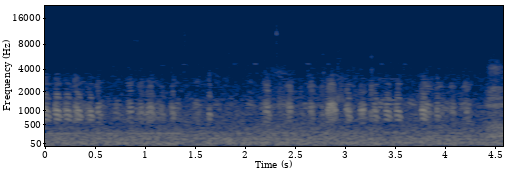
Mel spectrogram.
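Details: Greylag geese giving rapid series of nasal, cackling honks, several birds overlapping in bursts, over steady low rumble of wind or distant traffic; recorded 10 March 2021 alongside mallards and a mute swan.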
